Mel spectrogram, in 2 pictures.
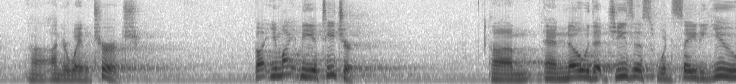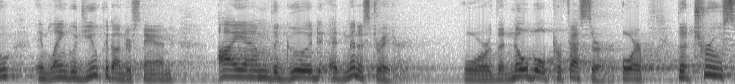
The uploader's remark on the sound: Recorded April 29, 2018 at Trinity Presbyterian Church in Bixby, Okla.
